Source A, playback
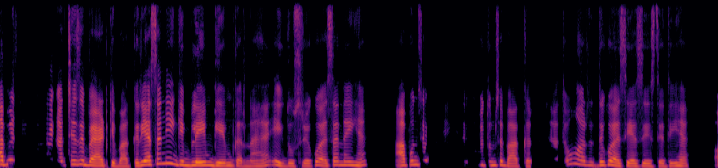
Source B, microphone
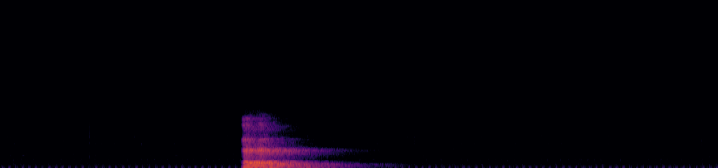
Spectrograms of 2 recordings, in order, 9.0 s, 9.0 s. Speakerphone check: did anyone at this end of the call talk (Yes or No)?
Yes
